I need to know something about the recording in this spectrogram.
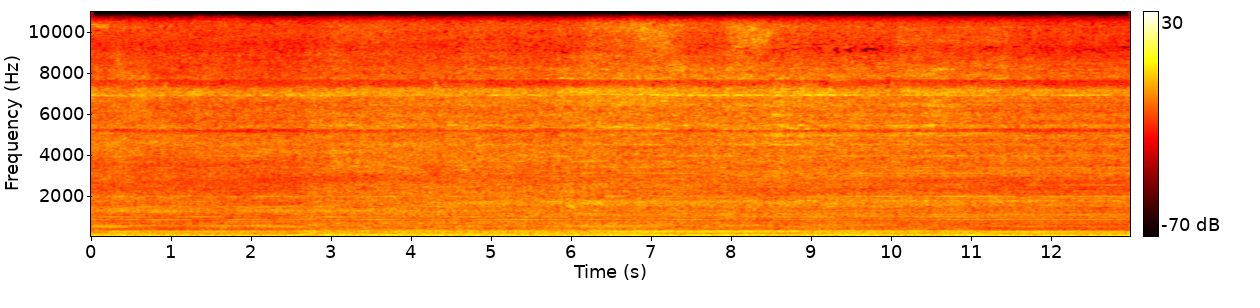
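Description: Hydraulics whine as an excavator's arm swings and raises its bucket.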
